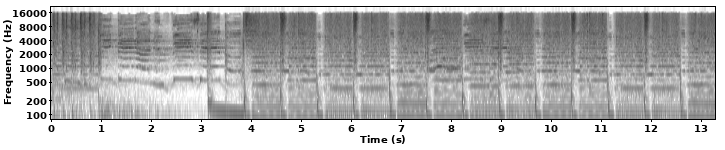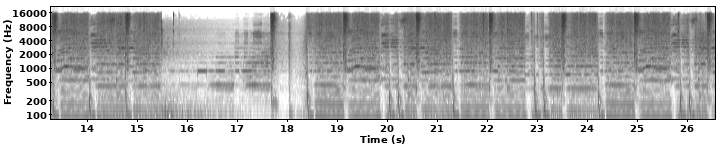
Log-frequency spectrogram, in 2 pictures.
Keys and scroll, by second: 0.1 0.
